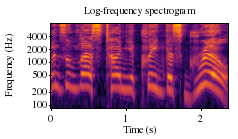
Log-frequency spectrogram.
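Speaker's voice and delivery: shrill, high-pitched yell. Performing a bit after admitting a bad British accent, as loud Gordon Ramsay from the Bronx. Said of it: "I was just like being loud".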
